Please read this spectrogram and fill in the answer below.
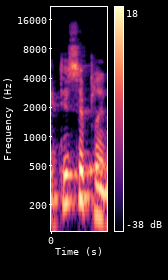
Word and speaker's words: discipline: I discipline my child when he doesn't behave. Pronunciation, discipline. D. S, dis. Disse. P, disip. Disciple. Discipline. Discipline. Stress on the first syllable.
